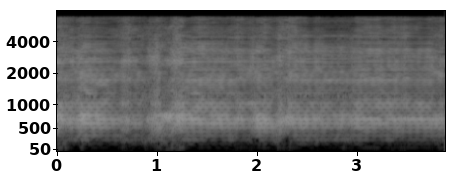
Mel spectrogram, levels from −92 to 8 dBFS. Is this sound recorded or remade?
remade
